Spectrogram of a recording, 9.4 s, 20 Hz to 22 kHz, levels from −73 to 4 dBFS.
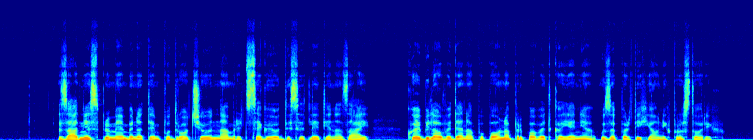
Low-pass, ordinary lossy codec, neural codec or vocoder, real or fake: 19.8 kHz; none; none; real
